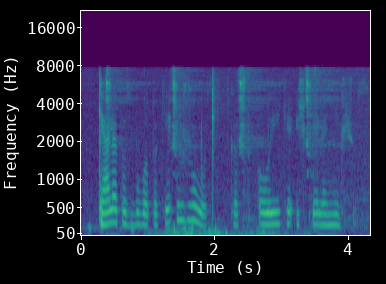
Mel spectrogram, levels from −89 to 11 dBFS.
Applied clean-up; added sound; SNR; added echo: none; Shatter / Crushing + Tick-tock; 7 dB; none.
